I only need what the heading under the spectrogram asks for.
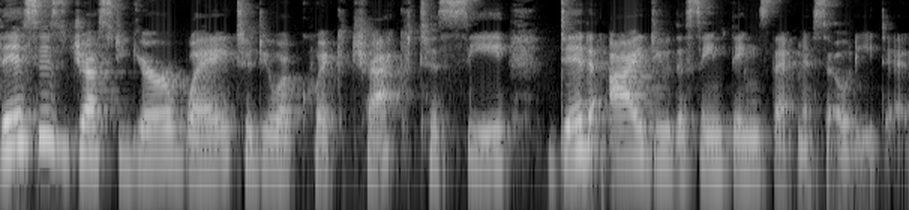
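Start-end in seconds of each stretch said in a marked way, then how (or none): none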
